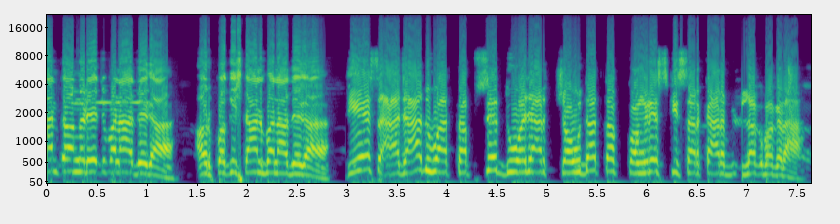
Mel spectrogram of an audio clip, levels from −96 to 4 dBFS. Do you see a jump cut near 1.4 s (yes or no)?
no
